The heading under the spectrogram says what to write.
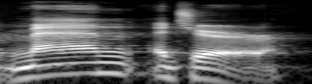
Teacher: vous avez votre accent tonique sur la première syllabe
